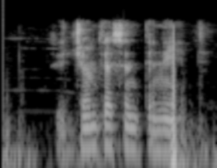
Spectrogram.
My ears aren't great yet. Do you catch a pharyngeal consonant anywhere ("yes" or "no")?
no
